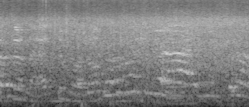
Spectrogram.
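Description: High-pitched voices calling out and chattering, over a steady hiss of heavy rain and wind.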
